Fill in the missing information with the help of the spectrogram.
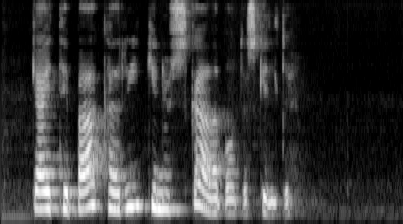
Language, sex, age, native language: Icelandic, female, 30-39, Icelandic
